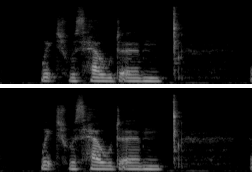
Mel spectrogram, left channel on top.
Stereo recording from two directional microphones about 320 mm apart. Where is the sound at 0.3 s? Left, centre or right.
Centre.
